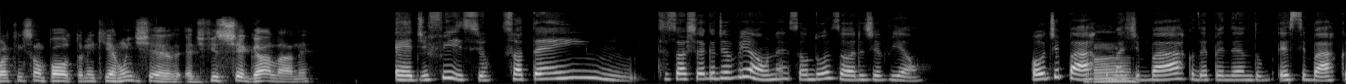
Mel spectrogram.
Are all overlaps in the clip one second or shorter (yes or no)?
yes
